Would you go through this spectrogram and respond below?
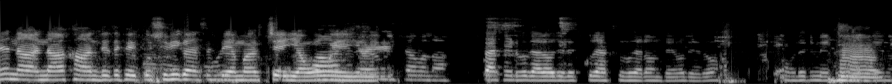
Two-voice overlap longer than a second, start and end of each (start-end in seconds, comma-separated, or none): none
